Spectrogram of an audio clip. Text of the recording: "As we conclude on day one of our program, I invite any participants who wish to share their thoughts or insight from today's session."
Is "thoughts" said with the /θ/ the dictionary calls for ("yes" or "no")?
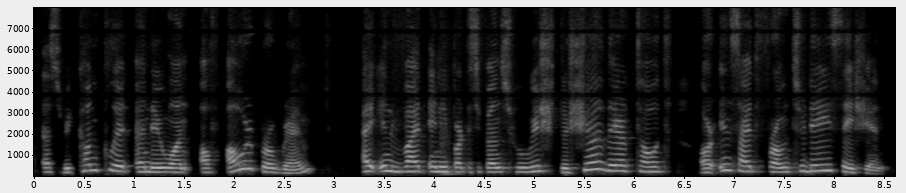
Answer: no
